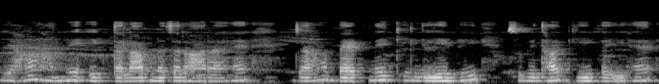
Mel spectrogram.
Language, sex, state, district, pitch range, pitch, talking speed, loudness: Hindi, female, Bihar, Purnia, 160-180 Hz, 170 Hz, 155 wpm, -18 LUFS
